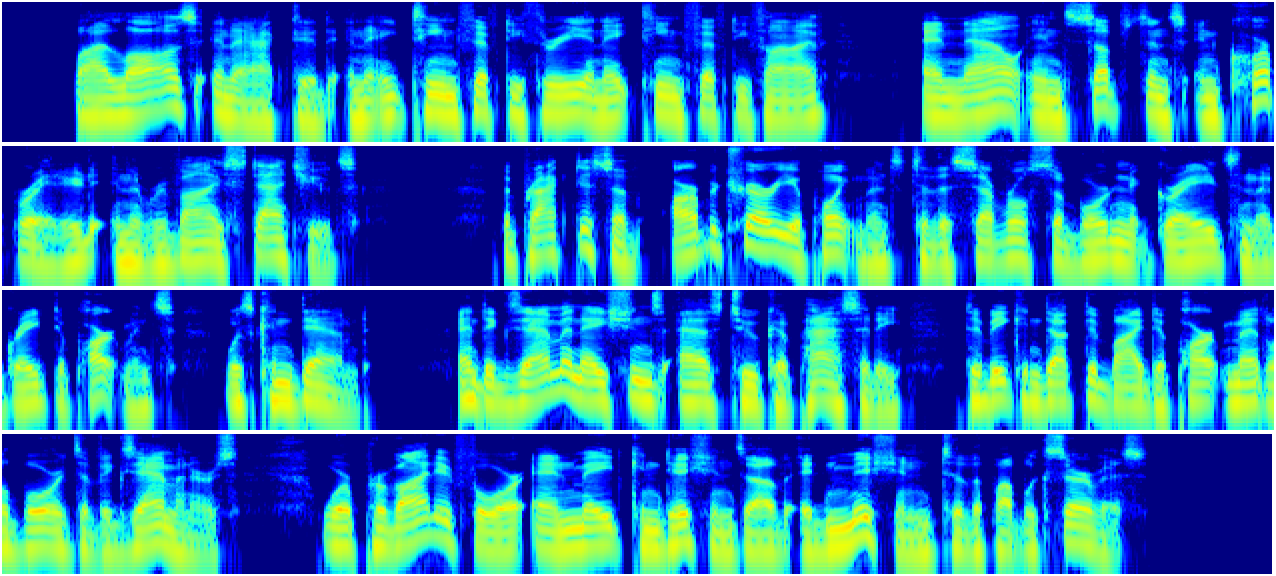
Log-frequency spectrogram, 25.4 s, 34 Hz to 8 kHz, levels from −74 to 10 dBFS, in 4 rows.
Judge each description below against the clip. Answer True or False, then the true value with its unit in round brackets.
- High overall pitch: False (95 Hz)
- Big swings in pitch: False (3.6 semitones)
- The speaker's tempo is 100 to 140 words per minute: True (135 wpm)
